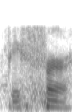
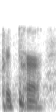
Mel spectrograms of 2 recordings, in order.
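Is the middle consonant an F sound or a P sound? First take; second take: F sound; P sound. First: The middle consonant is a continuous blown F. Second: The middle consonant is a quick stopped P. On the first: The speaker calls it right. "there should be blowing, continuous blowing" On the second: The speaker calls it wrong. "When you say prepare, it's only quick"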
